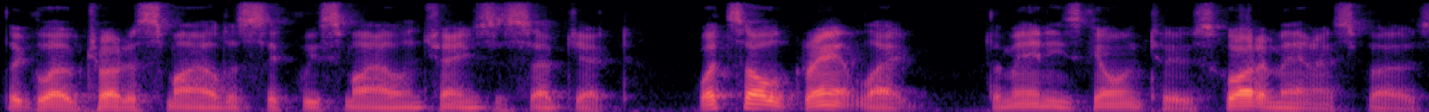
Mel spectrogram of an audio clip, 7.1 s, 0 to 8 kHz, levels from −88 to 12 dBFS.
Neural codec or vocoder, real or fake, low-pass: codec, 16 kHz, 8 kbps, FunCodec, trained on LibriTTS, 25 frames a second; fake; 7.2 kHz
